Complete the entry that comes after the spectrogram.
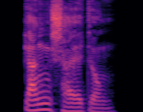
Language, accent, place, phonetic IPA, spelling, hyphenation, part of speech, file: German, Germany, Berlin, [ˈɡaŋˌʃaltʊŋ], Gangschaltung, Gang‧schal‧tung, noun, De-Gangschaltung.ogg
- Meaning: gear shift, gear change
